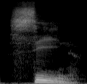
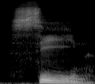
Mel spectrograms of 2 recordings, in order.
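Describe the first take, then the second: Both takes have the same delivery.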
